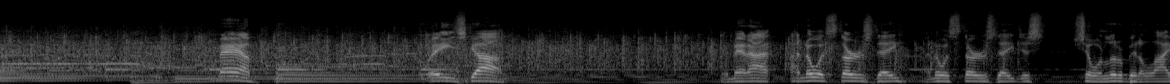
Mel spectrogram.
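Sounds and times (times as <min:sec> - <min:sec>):
audience clapping hands: 0:00.0 - 0:10.4
speech: 0:02.2 - 0:02.8, 0:04.3 - 0:05.2, 0:07.2 - 0:11.7.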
